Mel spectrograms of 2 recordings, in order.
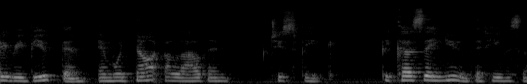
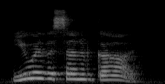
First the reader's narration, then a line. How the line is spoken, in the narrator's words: Demons shouting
